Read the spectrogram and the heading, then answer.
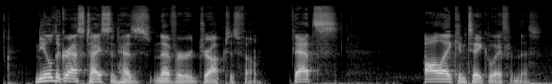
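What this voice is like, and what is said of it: Usual voice. Nothing is said of it.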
